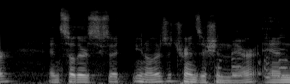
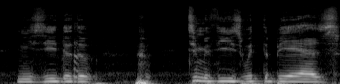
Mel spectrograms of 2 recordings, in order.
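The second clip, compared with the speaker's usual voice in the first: narrating like a film documentary narrator; 4 semitones higher, 4 dB louder than usual. Recommending a bear documentary, showing how its narrator talked: Werner Herzog impression. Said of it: "he's the guy who talked like this".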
